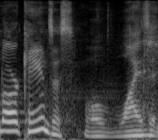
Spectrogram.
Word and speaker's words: Arkansas: Why is it pronounced Arkansas, but it spells Arkansas, right?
